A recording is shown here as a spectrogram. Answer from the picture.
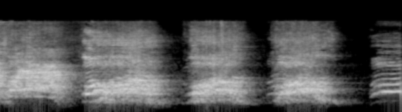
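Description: A group of men shouting a haka in unison: four loud, hoarse chanted shouts about a second apart, then a pitched, held call begins near the end.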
